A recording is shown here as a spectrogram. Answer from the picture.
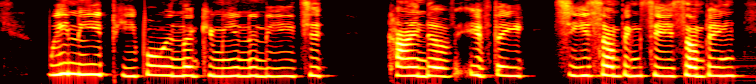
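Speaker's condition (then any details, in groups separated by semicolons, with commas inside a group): Cerebral palsy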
